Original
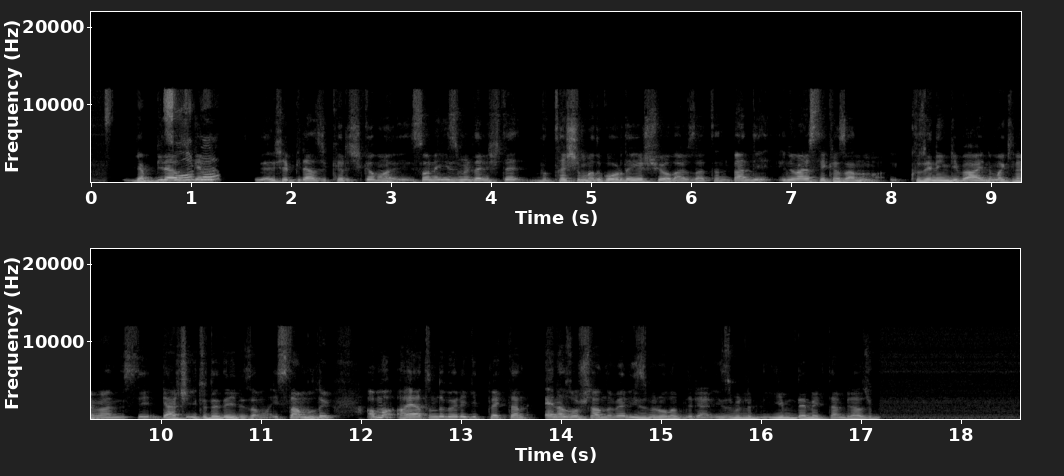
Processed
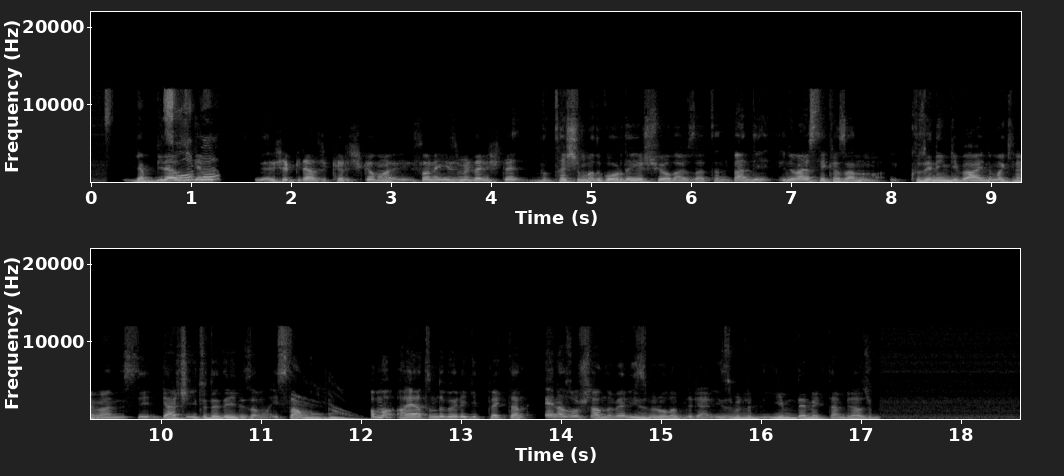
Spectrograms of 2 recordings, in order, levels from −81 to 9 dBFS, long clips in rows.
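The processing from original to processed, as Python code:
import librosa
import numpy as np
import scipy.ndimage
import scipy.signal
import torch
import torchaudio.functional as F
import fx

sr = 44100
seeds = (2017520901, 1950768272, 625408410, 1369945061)

y = fx.lowpass_res(x, sr, hz=2400.0, q=2.9, at=(1.78, 4.21))
y = fx.bass_treble(y, sr, bass_db=-13, treble_db=-2, at=(13.59, 14.33))
y = fx.edit(y, sr, fx.tape_stop(start_s=11.28, length_s=0.83), tone=tone)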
